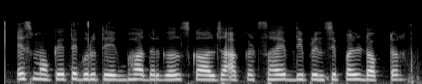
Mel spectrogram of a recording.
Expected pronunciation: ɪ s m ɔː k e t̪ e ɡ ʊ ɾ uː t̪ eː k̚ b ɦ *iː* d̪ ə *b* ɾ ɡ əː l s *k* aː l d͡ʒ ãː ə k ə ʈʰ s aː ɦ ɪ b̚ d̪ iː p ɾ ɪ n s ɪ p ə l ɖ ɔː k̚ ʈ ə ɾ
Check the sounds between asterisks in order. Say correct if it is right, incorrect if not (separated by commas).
incorrect, incorrect, correct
